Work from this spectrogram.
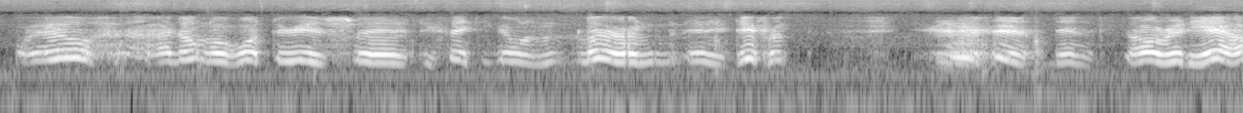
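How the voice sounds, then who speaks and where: Over noticeable background noise, a man with a high pitch speaks at a fairly slow pace in a monotone, flat intonation, with long, frequent pauses and big swings in loudness. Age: 80s+. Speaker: retired police detective. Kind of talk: interview answer. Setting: phone line. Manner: lucid, well spoken.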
